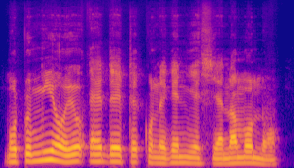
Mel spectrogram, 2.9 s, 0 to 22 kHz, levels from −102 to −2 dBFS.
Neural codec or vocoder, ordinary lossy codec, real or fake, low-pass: codec, 44.1 kHz, 3.4 kbps, Pupu-Codec; none; fake; none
